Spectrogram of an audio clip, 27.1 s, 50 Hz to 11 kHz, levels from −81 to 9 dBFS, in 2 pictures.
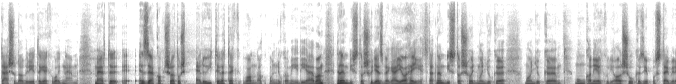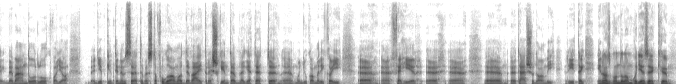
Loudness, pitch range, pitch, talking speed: -23 LUFS, 80-100 Hz, 85 Hz, 120 wpm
